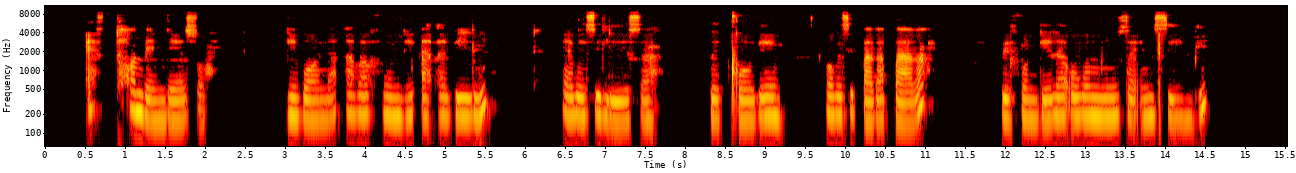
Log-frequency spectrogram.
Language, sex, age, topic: North Ndebele, male, 36-49, education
